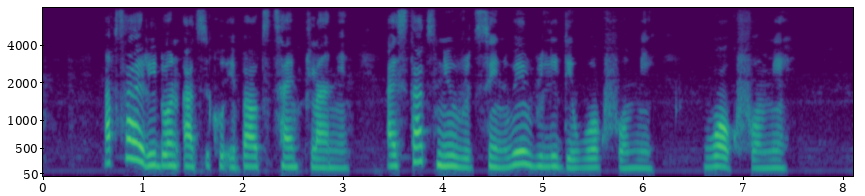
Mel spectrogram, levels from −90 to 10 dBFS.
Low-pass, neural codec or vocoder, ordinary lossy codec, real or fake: none; none; none; real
